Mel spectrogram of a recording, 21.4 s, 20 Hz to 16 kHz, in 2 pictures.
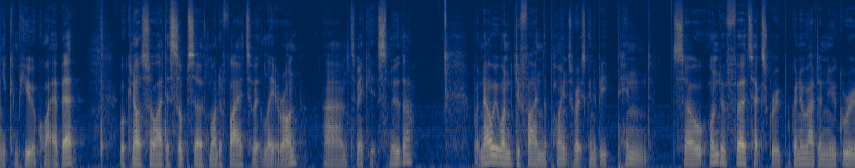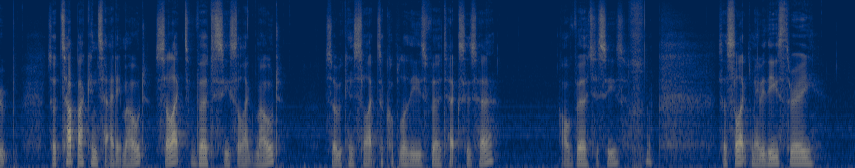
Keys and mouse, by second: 5.8-7.7 drag, 10.2 Tab, 12.0-14.3 drag, 13.2 right click, 14.3 KP_1, 15.5-16.6 middle drag, 16.6 right click, 19.9 right click.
